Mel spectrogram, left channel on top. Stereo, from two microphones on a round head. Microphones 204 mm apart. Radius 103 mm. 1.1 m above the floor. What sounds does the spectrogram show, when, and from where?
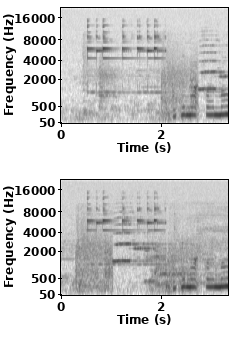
0.5 s a bell: 15° left (ahead or behind)
2.2 s a woman speaking: 70° left (ahead or behind)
